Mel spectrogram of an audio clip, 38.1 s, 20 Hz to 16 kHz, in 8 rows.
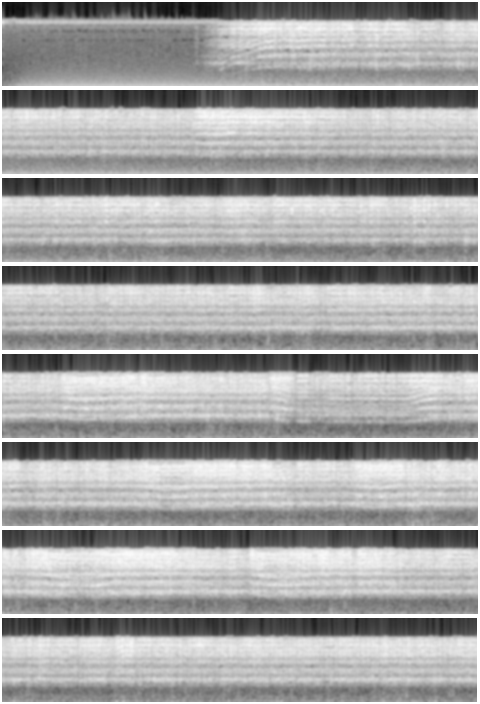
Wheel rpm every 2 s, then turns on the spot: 0, 160, 230, 230, 230, 230, 230, 230, 230, 230, 230, 190, 230, 230, 220, 230, 230, 230, 230.
none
